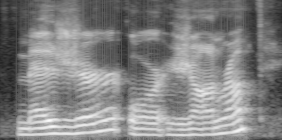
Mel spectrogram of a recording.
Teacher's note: This zh sound, like in measure or genre, it's like the sh sound, like in she, except my voice is on.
